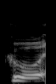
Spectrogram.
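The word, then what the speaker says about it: 区: The box with an X is pronounced ku, and that means a section of a large city.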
